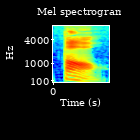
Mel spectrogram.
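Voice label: "dao", Chinese, fourth tone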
